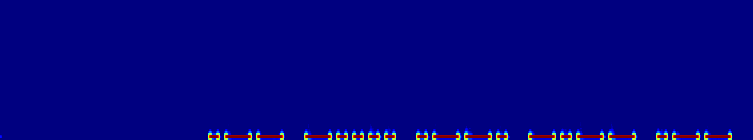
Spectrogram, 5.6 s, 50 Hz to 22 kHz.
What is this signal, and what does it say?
Morse code, heard as a keyed tone, about 21 wpm, 700 Hz. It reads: W6PYW
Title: Speed Racing - USA 1x3 Call Signs 17wpm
